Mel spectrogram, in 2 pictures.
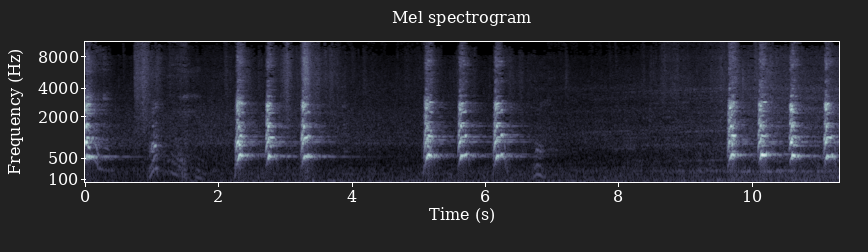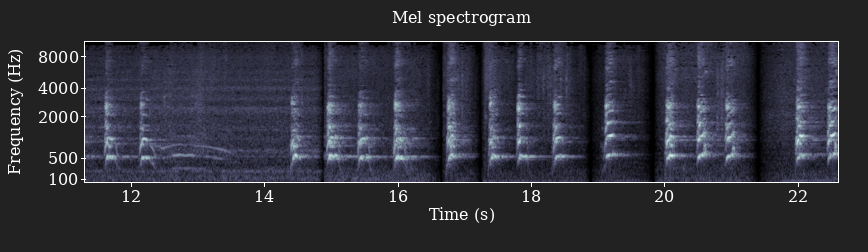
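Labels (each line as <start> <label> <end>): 0.0 A dog barks once. 0.3
0.9 A dog barks quietly once. 1.6
2.2 A dog barks repeatedly with short pauses. 3.7
5.0 A dog barks repeatedly with short pauses. 6.5
6.6 A dog barks quietly once. 7.0
9.5 A dog barks repeatedly with short pauses. 12.4
12.4 A dog growls softly. 14.3
14.2 A dog barks repeatedly with short pauses. 22.6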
